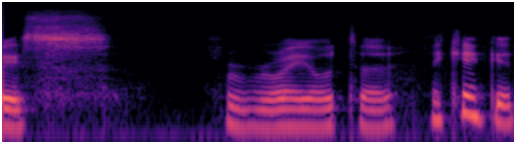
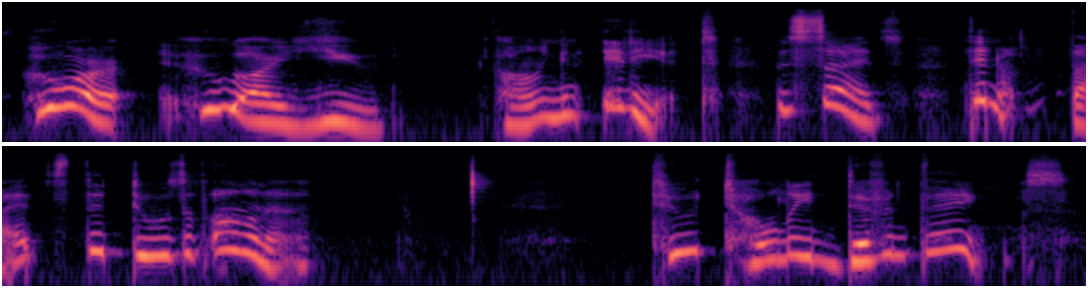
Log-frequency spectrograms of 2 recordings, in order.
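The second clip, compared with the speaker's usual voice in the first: put-on higher-pitched, offended young fighter; indignant duelist; 7 semitones higher, 5 dB louder than usual. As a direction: protest that these are honorable duels. Voices offended character.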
